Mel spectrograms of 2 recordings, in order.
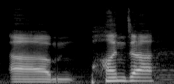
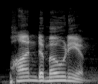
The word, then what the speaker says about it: Pandemonium: Fancy United, Dominatus, Naos, Punda, Oasis Gaming, and Dewa United. Wait, I did not pronounce that correctly. It is Pandemonium.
